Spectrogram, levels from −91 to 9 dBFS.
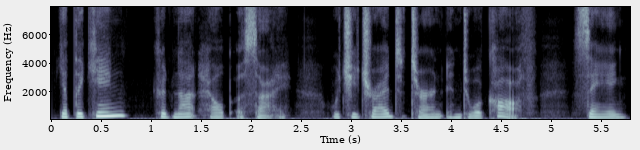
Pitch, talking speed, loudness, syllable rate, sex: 205 Hz, 175 wpm, -19 LUFS, 3.9 syllables/s, female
